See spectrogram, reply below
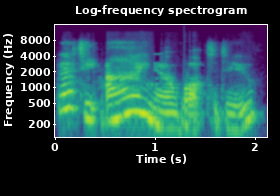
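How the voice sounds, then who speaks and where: A woman's voice: on the high side, big pitch swings, measured pace, slightly rough, highs cut off, voice pushed up, heavily acted. A woman voicing a kind, eager young boy in a children's storybook, in an eager, helpful voice.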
